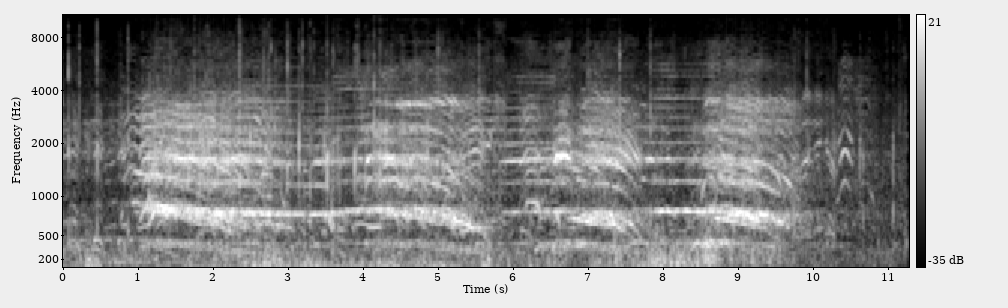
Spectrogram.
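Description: A group of young men shout and cheer together outdoors.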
